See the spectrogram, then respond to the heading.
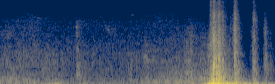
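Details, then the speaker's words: Kawasaki Ridge XR side-by-side, pre-production unit with fully enclosed HVAC cab: door thud followed by quick papery flutters as trapped air vents; owner thought something was loose, but it is normal pressure relief flap flutter. "yeah every time I Clos the door I kept hearing that noise I'm thinking man is something loose"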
